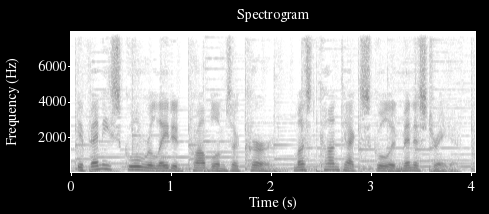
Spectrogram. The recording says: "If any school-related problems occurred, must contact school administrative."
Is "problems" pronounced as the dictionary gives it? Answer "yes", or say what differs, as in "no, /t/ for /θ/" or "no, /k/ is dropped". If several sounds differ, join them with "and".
yes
